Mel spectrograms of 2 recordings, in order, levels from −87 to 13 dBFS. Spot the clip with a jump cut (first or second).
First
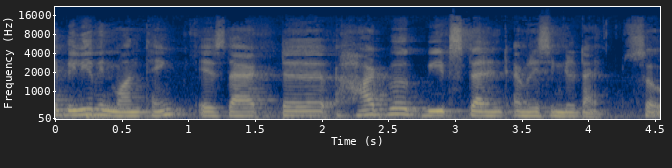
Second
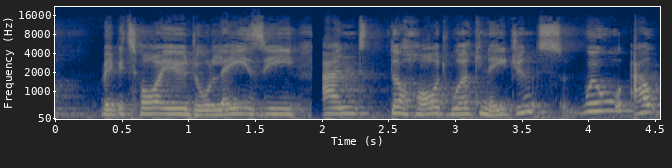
second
